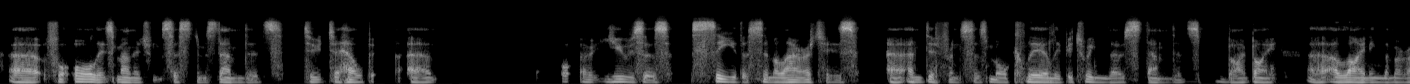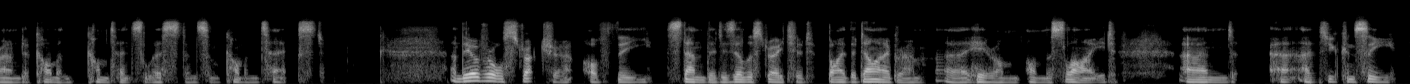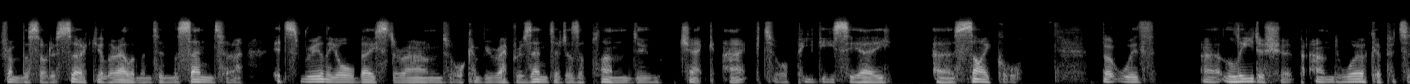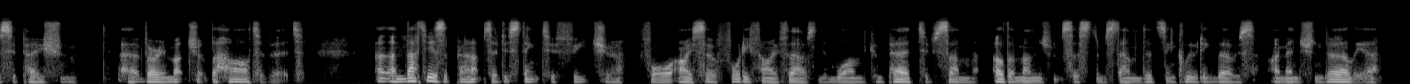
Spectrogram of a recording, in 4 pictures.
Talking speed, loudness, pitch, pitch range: 135 wpm, -26 LUFS, 105 Hz, 100-115 Hz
